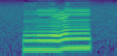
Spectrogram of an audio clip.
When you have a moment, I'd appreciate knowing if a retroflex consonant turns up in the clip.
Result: yes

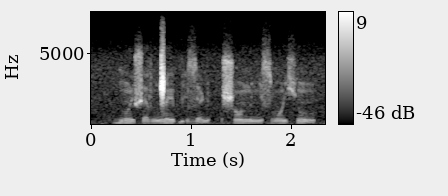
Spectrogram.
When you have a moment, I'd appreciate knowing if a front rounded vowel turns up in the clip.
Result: yes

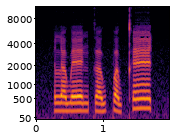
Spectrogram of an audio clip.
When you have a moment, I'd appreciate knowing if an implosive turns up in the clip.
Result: no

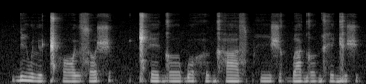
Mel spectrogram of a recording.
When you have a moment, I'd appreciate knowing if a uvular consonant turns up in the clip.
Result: no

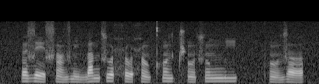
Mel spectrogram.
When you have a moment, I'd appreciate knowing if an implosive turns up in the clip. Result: no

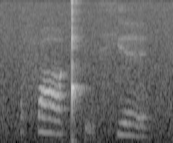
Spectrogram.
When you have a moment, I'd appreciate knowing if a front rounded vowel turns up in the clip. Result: no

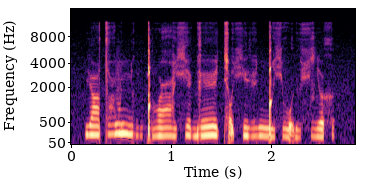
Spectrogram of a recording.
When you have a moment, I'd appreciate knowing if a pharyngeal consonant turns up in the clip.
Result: yes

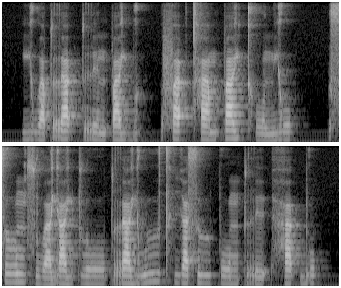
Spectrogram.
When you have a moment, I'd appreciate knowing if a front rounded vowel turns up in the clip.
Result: no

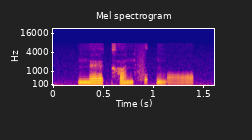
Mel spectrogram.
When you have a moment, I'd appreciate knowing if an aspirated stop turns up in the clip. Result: yes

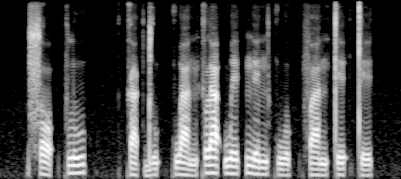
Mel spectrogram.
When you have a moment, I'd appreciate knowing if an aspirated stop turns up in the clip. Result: no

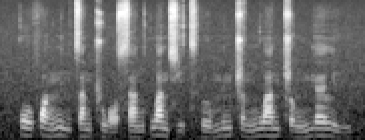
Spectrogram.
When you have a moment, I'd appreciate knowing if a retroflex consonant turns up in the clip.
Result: yes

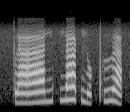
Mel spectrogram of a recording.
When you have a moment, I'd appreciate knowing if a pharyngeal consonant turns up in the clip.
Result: no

